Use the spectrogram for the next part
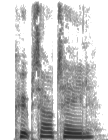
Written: købsaftale

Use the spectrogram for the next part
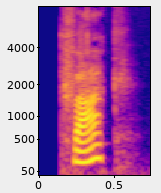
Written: kvark

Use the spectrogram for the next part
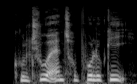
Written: kulturantropologi

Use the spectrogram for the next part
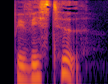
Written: bevidsthed

